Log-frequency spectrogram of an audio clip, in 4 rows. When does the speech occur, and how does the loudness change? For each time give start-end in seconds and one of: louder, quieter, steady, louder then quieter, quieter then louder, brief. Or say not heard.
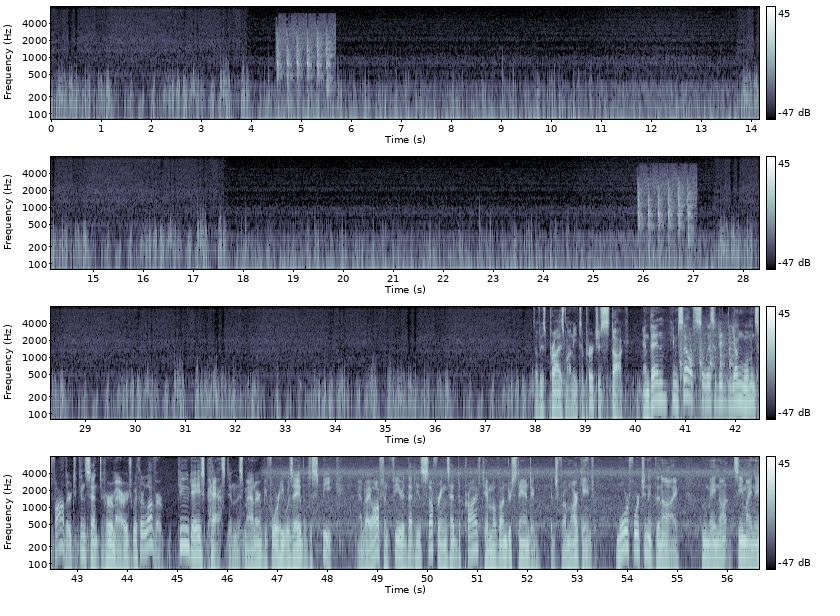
38.0-56.6 steady.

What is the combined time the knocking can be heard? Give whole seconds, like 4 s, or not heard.
4 s.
